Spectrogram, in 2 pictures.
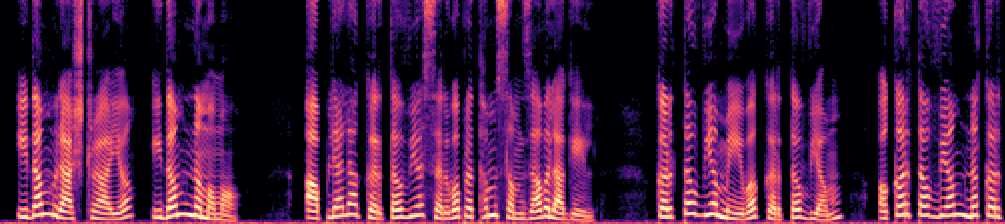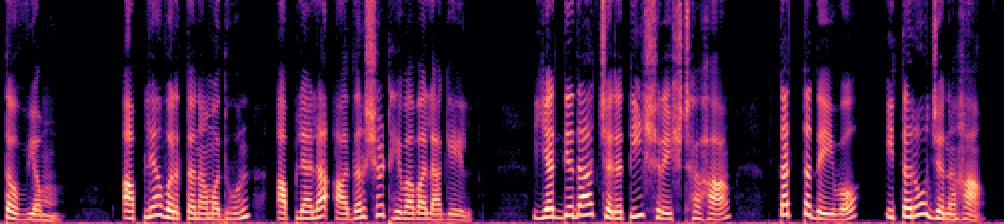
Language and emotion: Marathi, neutral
